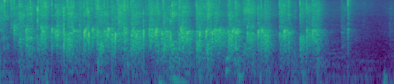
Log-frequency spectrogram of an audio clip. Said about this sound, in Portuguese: Palmas para ele.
